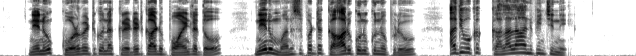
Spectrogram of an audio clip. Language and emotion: Telugu, happy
